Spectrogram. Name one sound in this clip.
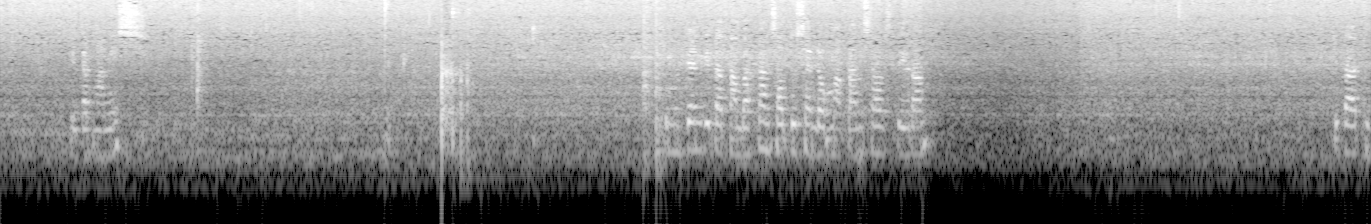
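Onions sizzle and crackle in hot oil.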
